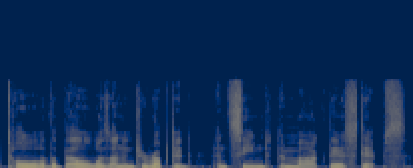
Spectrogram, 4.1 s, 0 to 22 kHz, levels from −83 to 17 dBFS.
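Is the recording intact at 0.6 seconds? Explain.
Yes, at 0.6 seconds the speech plays through intact with no fault to be heard.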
